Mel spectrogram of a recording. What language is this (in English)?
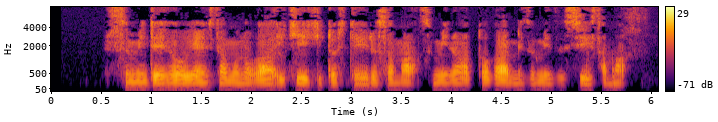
Japanese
